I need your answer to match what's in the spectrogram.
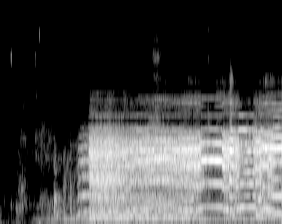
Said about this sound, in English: A screaming door. It's the longest door sound I ever thought they could do.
